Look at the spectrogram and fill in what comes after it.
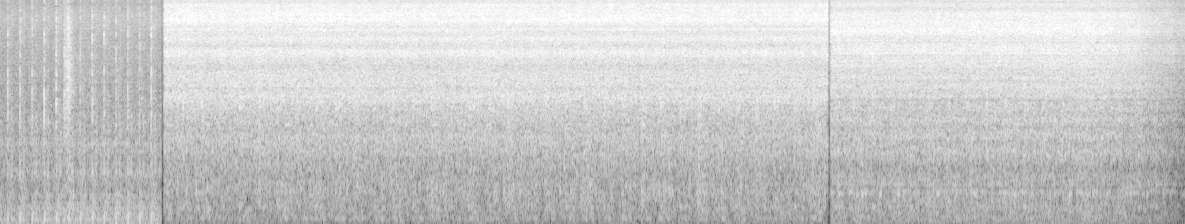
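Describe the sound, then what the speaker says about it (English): A steamroller that is short of water vents steam in a loud, continuous hiss that follows a rapid chuffing burst at the start, with a slight shift in tone partway through. "would you believe this steamroller's short of water? It can't move itself"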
